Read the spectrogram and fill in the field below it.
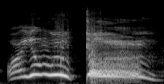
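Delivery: loud slow dramatic warning; shouted warning. Real, not acted. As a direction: yell the threat slowly.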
